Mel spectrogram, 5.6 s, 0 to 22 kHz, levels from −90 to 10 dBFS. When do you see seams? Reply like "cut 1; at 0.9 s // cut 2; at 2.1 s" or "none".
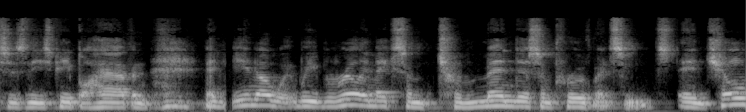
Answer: none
